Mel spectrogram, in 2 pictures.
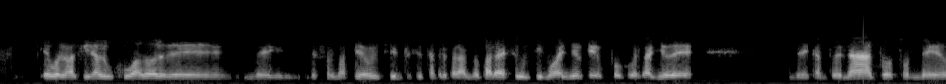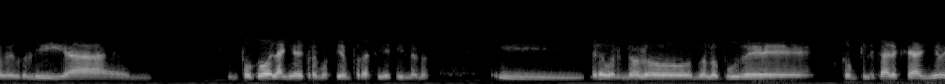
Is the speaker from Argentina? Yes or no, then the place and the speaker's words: no; Málaga, Andalusia, Spain; now in Chile; Yo soy malagueño, hijo de padre español y madre chilena.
